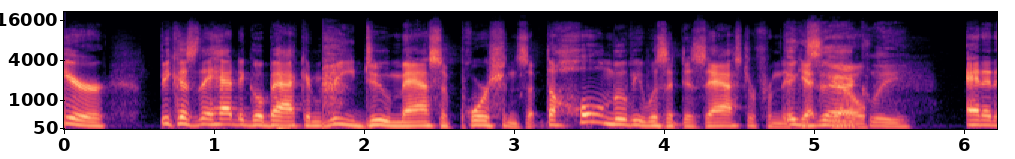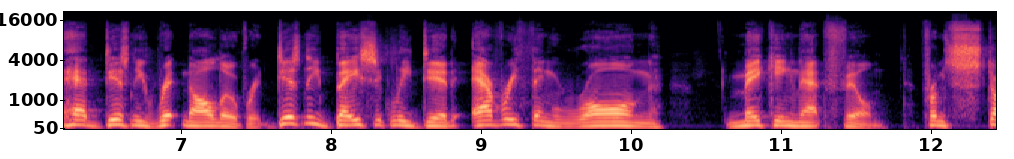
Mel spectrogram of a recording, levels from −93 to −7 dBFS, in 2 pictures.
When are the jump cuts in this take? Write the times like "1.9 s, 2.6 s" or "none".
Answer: 1.7 s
